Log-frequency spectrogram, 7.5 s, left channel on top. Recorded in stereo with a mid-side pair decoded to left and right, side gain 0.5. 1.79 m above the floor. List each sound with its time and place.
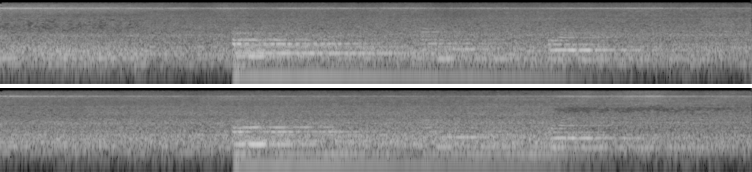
2.3 s a piano: 55° left, 2 m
